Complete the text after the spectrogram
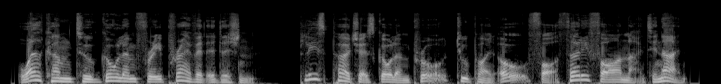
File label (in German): englische ansage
